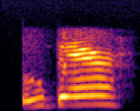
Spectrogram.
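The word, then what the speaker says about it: Oubre: the warriors listening to uber uber that's how you pronounce its name o u b r e uber you mean kelly ubrey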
